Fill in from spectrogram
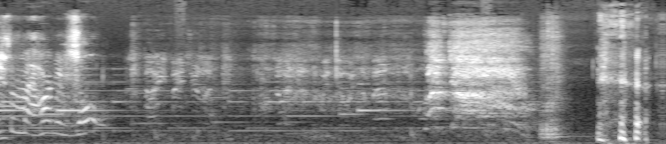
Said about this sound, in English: So, I'm sorry about the let's go screaming part, but anyway, it's a TikTok this dude made, and it said, what would make me freak out like this? And it's basically, he's gaming, they're doing some kind of game, I don't know if it's Call of Duty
